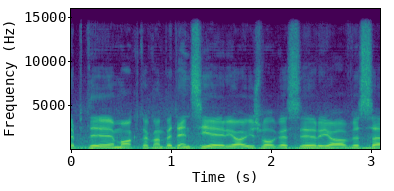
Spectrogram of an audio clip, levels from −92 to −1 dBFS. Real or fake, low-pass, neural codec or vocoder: fake; 14.4 kHz; vocoder, 44.1 kHz, 128 mel bands every 256 samples, BigVGAN v2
